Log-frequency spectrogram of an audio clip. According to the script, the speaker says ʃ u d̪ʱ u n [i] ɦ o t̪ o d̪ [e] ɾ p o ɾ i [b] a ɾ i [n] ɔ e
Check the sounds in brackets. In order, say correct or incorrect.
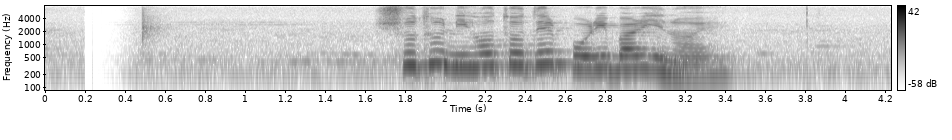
correct, correct, correct, correct

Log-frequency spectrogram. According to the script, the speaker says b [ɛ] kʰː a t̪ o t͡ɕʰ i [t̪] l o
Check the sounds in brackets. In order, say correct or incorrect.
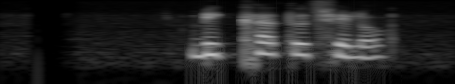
incorrect: i, incorrect: none

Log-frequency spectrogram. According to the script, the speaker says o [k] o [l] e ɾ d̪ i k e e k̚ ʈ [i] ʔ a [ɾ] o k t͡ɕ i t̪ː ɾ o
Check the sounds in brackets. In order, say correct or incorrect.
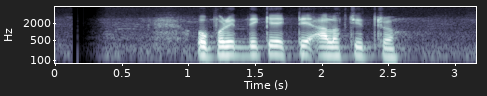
incorrect: p, incorrect: ɾ, correct, incorrect: l

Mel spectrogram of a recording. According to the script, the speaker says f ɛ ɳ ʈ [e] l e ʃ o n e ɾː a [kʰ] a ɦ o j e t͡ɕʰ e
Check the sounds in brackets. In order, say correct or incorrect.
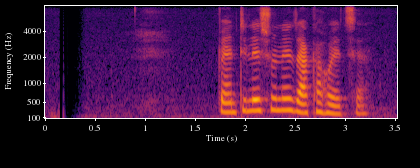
incorrect: i, correct

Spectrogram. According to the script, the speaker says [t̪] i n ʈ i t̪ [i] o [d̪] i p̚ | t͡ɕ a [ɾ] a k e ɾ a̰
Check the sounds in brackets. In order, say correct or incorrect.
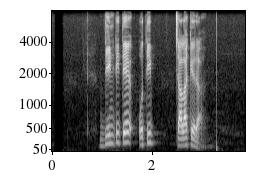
incorrect: d̪, incorrect: e, incorrect: t̪, incorrect: l

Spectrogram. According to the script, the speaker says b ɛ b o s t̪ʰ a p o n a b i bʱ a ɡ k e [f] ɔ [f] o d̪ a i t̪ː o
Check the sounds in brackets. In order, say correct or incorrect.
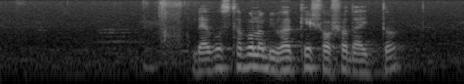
incorrect: ʃ, incorrect: ʃ

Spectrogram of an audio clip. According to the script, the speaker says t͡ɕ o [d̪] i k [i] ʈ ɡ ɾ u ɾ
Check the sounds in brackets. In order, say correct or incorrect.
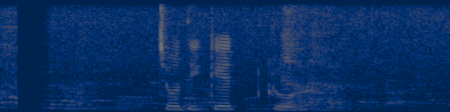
correct, incorrect: e

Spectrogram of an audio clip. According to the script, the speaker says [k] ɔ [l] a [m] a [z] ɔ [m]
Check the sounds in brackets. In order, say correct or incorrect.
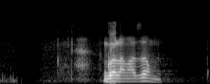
incorrect: ɡ, correct, correct, correct, correct

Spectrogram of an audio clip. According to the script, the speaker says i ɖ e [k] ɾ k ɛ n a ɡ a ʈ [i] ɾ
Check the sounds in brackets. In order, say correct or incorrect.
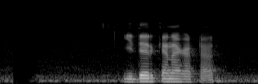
incorrect: none, incorrect: a

